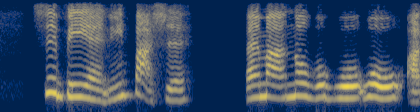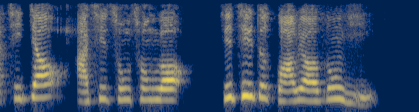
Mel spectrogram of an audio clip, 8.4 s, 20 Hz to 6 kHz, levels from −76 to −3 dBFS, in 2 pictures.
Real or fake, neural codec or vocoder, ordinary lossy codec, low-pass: fake; codec, 16 kHz in and 24 kHz out, 0.4 kbps, LongCat-Audio-Codec, fine tuned four codebook decoder; Opus, 64 kbps; 5.4 kHz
